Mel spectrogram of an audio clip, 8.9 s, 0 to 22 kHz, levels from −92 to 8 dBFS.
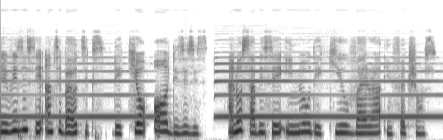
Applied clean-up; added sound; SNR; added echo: none; Wind instrument, woodwind instrument; 11 dB; none.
